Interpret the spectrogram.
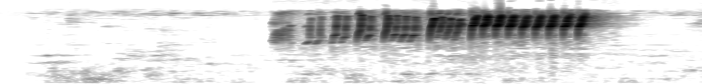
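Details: Wergan Jawa, or Javan fulvetta, in rapat nyerecet song: a high, rattling trill of quickly repeated buzzy notes that swells steadily for about one and a half seconds, then stops.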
